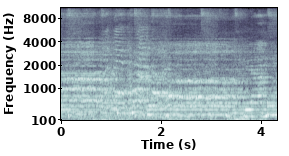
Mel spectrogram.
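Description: Recorded music with choral singing: sustained sung lines over steady accompaniment.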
